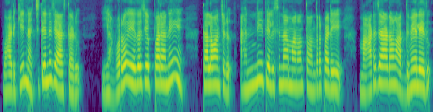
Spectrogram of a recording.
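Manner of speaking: usual speaking voice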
